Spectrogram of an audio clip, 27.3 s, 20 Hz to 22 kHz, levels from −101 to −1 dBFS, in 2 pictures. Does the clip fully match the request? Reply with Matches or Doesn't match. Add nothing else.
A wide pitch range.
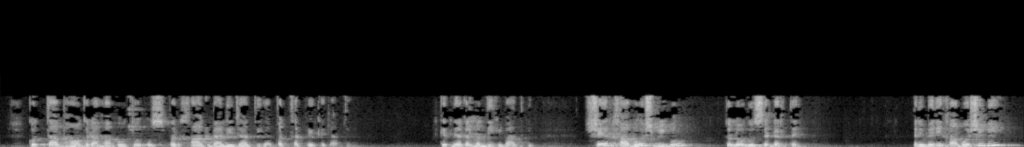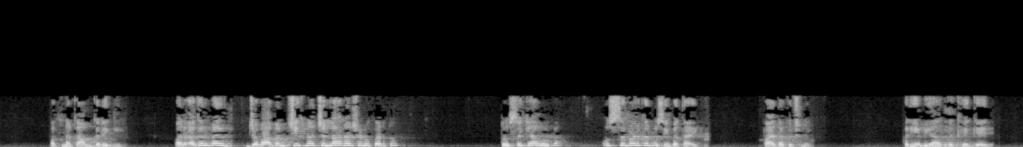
Matches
